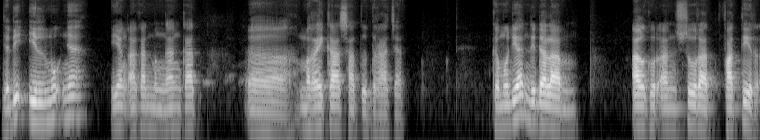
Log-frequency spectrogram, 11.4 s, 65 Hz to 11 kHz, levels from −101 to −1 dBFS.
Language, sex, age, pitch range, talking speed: Indonesian, male, 50-69, 110-145 Hz, 80 wpm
